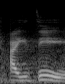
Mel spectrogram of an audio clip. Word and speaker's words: Haiti: The flag of Haiti, or the correct pronunciation is? Haiti.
